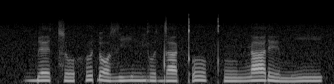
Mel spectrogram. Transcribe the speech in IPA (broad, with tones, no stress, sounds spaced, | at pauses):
ɡ͡b ɛ˨ t͡s o˨ h ʊ˦ ɗ ɔ˨ z iː˨ m j ʊ˨ d a˨ kʼ o˦˨ kʰ ũ˨ ŋ a˦ ɾ e˨ m ĩ˦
